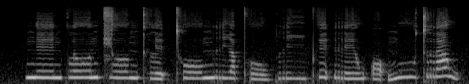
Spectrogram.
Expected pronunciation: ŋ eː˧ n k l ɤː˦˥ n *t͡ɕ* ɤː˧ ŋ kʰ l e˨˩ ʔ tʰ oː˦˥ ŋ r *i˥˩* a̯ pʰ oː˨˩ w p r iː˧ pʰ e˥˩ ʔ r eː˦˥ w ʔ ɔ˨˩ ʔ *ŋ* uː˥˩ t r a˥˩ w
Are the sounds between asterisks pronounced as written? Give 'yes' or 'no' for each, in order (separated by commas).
yes, no, yes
